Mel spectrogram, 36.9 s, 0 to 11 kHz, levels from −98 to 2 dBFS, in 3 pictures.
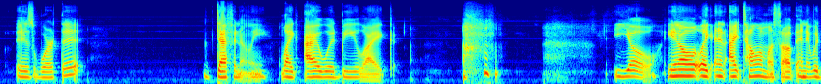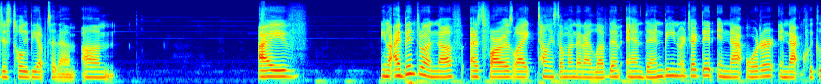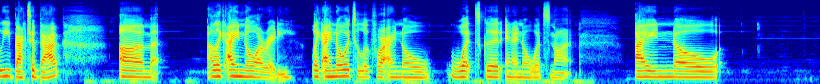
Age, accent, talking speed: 10-29, American, 135 wpm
